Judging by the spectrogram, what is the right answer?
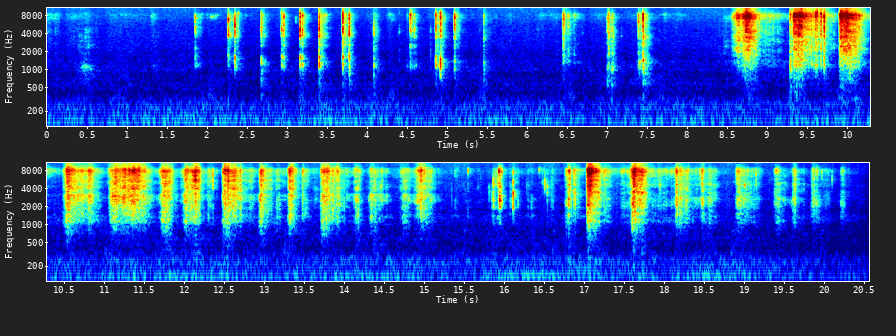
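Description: Dry breadcrumbs crunching and scratching under fingers as macaroni balls are pressed and rolled in them on a metal tray. The crackling comes in uneven spells, busiest around the middle, over a low steady hum.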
